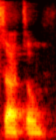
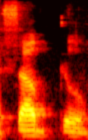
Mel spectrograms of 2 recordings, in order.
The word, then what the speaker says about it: subtle: b t l e a lot of my students they make the mistake and they say sub to no but Ivan said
